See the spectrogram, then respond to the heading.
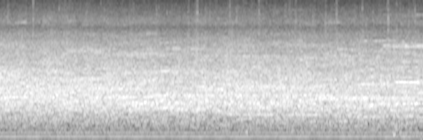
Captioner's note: audience cheering continues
